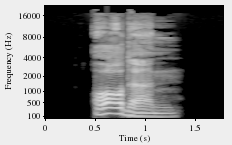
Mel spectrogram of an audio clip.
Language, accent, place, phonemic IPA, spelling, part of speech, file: German, Germany, Berlin, /ˈɔrdərn/, ordern, verb, De-ordern.ogg
- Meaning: 1. to order, to request delivery (in bulk, otherwise rare or humorous) 2. to order, to command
